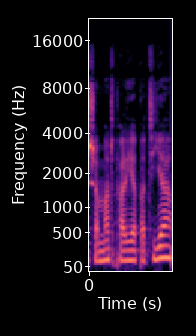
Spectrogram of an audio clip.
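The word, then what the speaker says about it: Chamath Palihapitiya: Shamat Palihapatiya, habe ich es richtig gesagt? – Mhm, ist äh, richtig, ja.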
